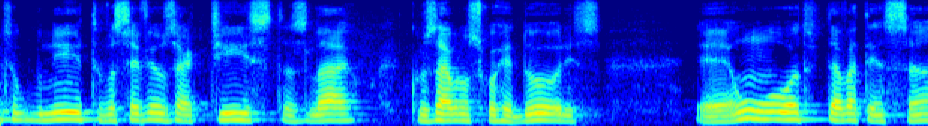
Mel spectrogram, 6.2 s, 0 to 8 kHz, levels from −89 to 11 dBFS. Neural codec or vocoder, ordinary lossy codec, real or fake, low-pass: none; none; real; none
